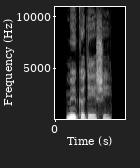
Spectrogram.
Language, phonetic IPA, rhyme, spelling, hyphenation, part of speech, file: Hungarian, [ˈmyːkødeːʃi], -ʃi, működési, mű‧kö‧dé‧si, adjective, Hu-működési.ogg
- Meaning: operational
